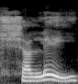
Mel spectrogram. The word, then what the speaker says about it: chalet: We have chalet, which is also a voiceless sound.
